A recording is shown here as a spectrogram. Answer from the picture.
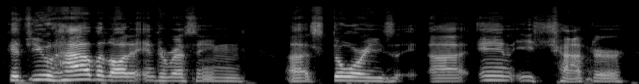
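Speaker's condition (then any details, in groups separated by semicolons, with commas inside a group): Cerebral palsy; from birth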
